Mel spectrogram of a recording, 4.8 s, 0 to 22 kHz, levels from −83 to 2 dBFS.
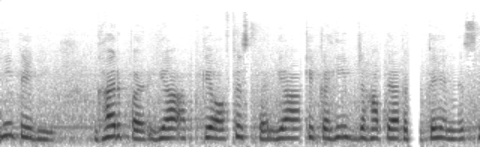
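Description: Short concealed packet loss occurs at 1.91 s, 2.27 s and 2.45 s. Each time roughly 20 to 40 ms never arrived, and the receiver extended the preceding sound to bridge the hole, leaving a brief smear or wobble before normal audio resumes.

At 2.93 s a burst of packet loss removes about 60 ms. The receiver continues the last sound while fading it, giving a held buzz or dying hiss. A further short concealed loss follows directly at 3.00 to 3.06 s, and another at 3.38 s.

From 3.80 to 4.59 s, repeated packet loss (robotic sound) sets in: six gaps totalling about 240 ms, the longest about 120 ms, concealing roughly 30 percent of the span. The constant patching makes the sound choppy, with fragments missing.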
